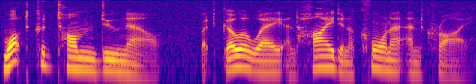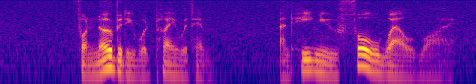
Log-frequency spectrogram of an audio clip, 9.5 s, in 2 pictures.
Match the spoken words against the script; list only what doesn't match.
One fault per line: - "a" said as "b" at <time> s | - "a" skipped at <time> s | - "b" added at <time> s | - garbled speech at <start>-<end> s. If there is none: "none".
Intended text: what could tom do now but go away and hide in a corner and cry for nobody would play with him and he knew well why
- "full" added at 8.1 s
